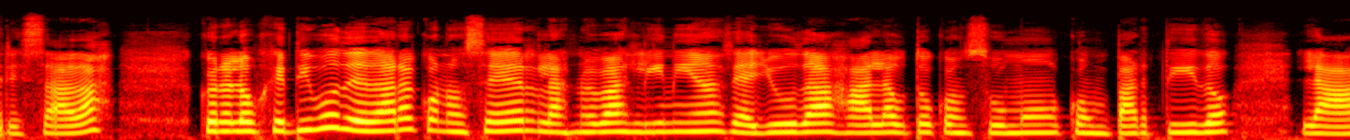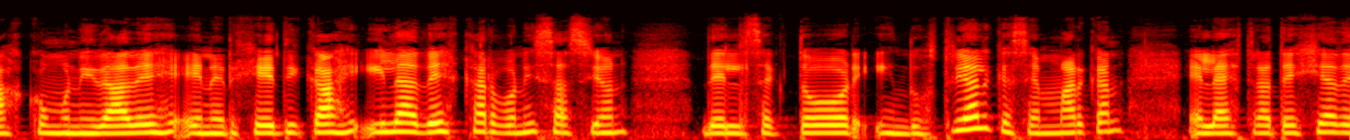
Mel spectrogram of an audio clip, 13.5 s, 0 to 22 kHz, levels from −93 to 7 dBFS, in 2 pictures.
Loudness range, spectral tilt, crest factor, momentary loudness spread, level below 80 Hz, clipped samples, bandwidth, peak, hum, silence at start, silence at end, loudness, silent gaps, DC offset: 5 LU; -4.5 dB/octave; 20 dB; 9 LU; -54 dBFS; under 0.1%; 13.5 kHz; 0 dBFS; none; 0 s; 0 s; -19 LUFS; none; under 0.1%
